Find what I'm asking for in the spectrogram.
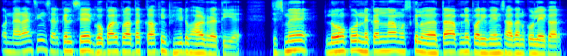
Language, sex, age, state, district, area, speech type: Hindi, male, 45-60, Rajasthan, Jaipur, urban, spontaneous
